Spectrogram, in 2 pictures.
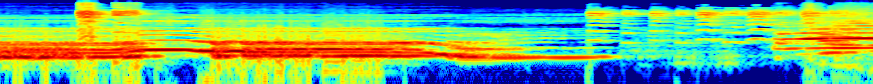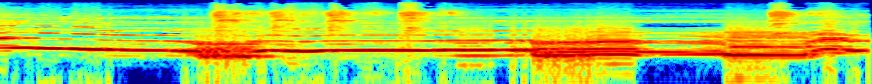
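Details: Rhodesian Ridgeback joining in with the squeaking of a squeaky toy, long tonal howls holding and sliding in pitch, overlapping with high squeaks, some of them broken by short breaks.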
